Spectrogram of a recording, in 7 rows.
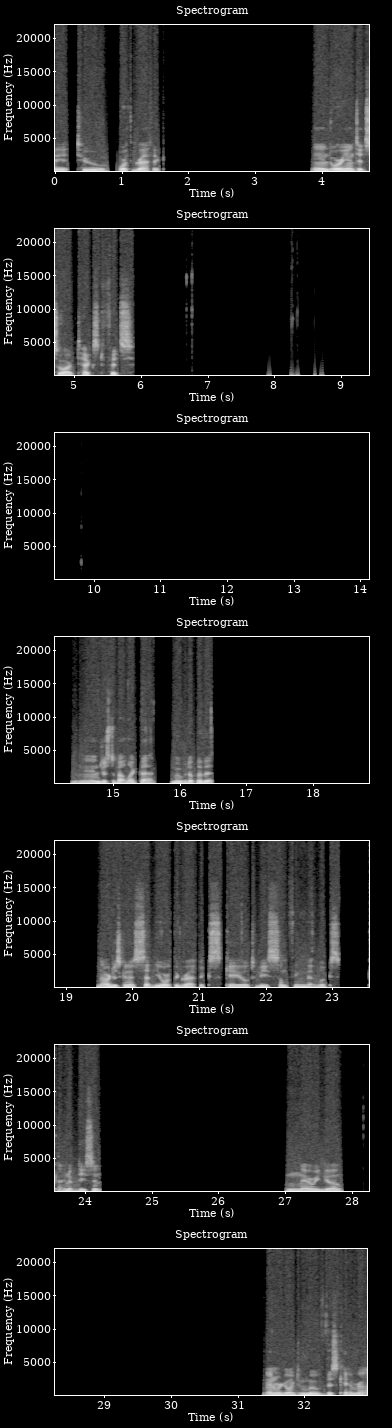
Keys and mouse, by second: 4.5 KP_1, 5.1 z, 5.9 g, 7.0 click, 7.9 KP_5, 9.5 g, 11.4 g, 13.0 z, 13.7 KP_0, 15.3 z, 15.8 z, 22.5-22.9 middle drag, 22.9 g, 26.2 a, 26.6 shift+z, 27.3 middle click, 28.1 z, 28.3 z, 32.4-32.9 drag, 32.7 m.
